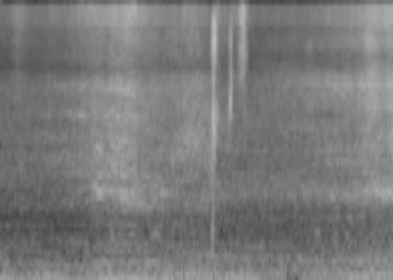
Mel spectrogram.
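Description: A car engine accelerates gently during a driving lesson, a low, steady rumble inside the cabin that swells slightly, with faint road noise and an instructor talking over it.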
